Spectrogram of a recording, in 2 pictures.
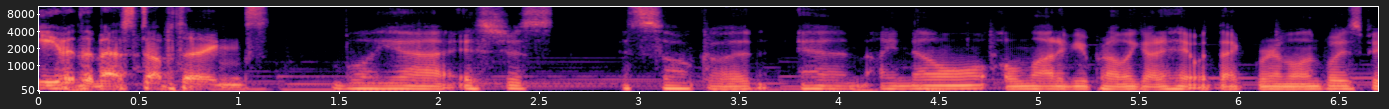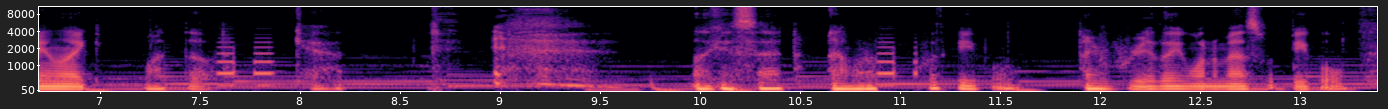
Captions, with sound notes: Even the messed up things. But, yeah, it's just, it's so good. And I know a lot of you probably got hit with that gremlin voice being like, what the fuck, Kat? (laughs) Like I said, I want to fuck with people. I really want to mess with people.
